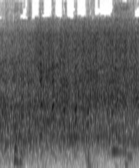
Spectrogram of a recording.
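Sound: audience applause break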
